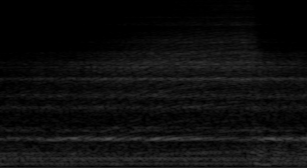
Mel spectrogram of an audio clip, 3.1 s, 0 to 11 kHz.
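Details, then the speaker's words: 220 V induction motor on first-run open-loop software with no feedback, speed set by a pot: steady whine with a rough, uneven stepping buzz as speed climbs; rough running from open-loop drive. "and as I move the pot it steps faster and faster"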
